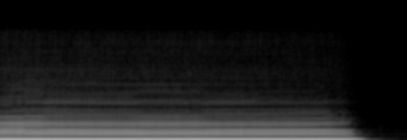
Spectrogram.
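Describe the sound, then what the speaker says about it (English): A single clarinet note G held steadily for about three and a half seconds, clear and close with a pure, even tone, then released into silence with no talk. "Let's learn how to play the note G on clarinet."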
